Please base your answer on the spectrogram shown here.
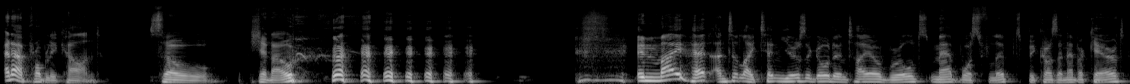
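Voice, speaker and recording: A man's voice: medium pitch, expressive, normal speed, darkish tone. A young adult man with a German accent, streaming a game, reading chat aloud and answering it with self-mocking humor. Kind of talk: casual livestream gameplay chat.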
